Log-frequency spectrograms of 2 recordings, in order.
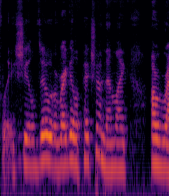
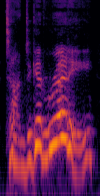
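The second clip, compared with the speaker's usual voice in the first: cackling with delight; 4 semitones higher, 10 dB louder, slower than usual. Acted. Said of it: "she cackled with delight".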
